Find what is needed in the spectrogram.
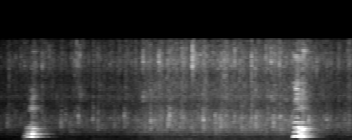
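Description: Basset hound whining in two short cries, a brief one about half a second in and a louder, falling one near the end, with a faint steady hiss between them.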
